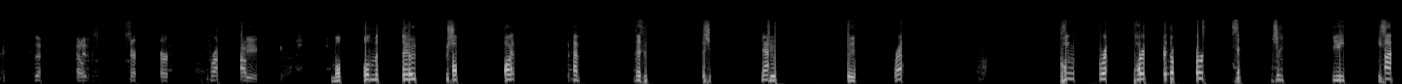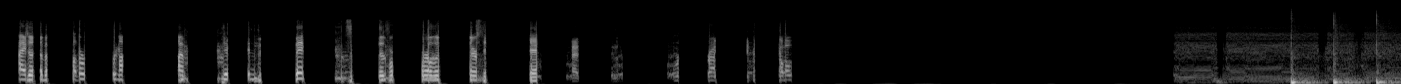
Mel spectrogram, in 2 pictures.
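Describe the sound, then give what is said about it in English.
Sneakers squeak sharply on the court during a youth basketball game. Many short, bright squeaks come in irregular bursts, with a brief pause in the middle, and a rougher burst of noise follows near the end. “That's the sound of winter in one of the Forest Youth Athletic Association's most popular sports, basketball.”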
